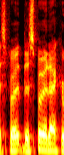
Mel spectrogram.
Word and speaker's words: Spodek: That being said, I went to the Spodek. Is that how you pronounce it? The Spodek Arena? – Yeah, the Spodek Arena in Katowice.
